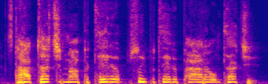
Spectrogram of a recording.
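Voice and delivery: put-on very high, whiny childish sing-song; imitating daughter. Father mimicking daughter's act, very high whiny voice. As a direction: squeak it out like a bratty kid. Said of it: "this is the play that she does".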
